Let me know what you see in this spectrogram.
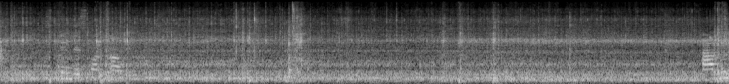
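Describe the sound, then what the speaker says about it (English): A fidget spinner whirs in a steady, continuous buzz close by, holding an even drone throughout, with faint background noise and occasional soft handling. "Spin this one up."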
